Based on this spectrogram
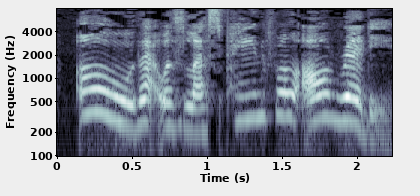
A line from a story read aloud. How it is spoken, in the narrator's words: she exclaimed joyfully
